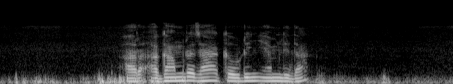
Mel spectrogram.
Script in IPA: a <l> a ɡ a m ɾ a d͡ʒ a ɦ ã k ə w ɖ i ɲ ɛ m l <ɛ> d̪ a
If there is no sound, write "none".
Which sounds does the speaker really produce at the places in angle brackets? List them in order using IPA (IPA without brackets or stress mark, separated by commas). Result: ɾ, i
